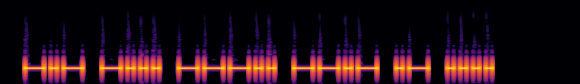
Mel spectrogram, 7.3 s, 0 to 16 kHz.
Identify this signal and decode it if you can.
Morse code, heard as a keyed tone, about 15 wpm, 700 Hz. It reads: KB8QAH
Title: USA Call Signs - 6 Characters - Repeated 2x - 15wpm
